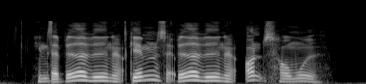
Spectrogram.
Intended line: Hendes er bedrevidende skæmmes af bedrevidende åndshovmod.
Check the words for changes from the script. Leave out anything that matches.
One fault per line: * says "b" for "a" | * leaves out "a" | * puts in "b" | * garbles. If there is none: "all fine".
all fine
